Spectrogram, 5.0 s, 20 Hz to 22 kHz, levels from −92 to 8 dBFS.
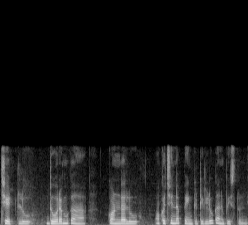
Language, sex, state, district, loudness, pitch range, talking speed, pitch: Telugu, female, Andhra Pradesh, Anantapur, -18 LUFS, 195-230 Hz, 70 wpm, 205 Hz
